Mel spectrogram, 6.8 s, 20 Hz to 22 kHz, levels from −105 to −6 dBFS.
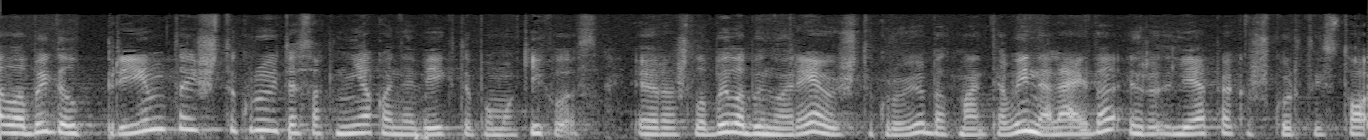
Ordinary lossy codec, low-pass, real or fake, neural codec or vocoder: AAC, 64 kbps; 14.4 kHz; real; none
